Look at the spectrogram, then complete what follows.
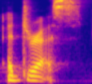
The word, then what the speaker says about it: address: So remember, if it's a noun, you can say address or address. If it's a verb, you have to say address. You have to stress the second syllable.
